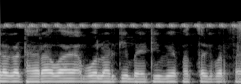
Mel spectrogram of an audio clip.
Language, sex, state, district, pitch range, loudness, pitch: Hindi, male, Haryana, Rohtak, 130-135 Hz, -15 LUFS, 130 Hz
